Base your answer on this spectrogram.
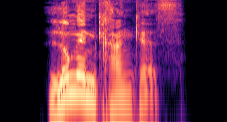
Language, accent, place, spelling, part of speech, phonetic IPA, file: German, Germany, Berlin, lungenkrankes, adjective, [ˈlʊŋənˌkʁaŋkəs], De-lungenkrankes.ogg
- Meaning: strong/mixed nominative/accusative neuter singular of lungenkrank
